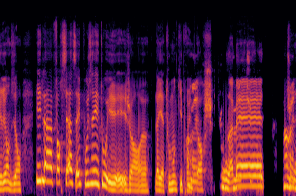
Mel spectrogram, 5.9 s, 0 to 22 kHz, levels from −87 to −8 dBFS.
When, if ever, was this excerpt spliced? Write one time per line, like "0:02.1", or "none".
0:03.0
